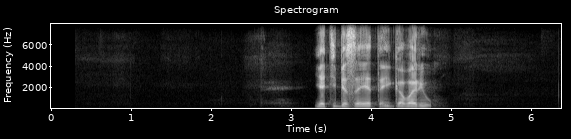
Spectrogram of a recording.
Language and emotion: Russian, angry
